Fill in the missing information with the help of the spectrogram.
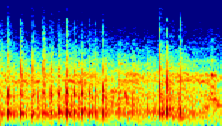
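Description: Shoebill bill-clattering: a fast, hollow, machine-gun rattle of knocks, about six or seven per second, that fades to a few scattered raps, with faint background music.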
